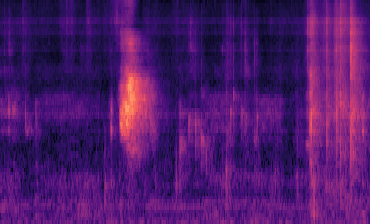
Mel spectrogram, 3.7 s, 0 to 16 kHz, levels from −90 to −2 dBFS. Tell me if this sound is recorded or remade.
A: remade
